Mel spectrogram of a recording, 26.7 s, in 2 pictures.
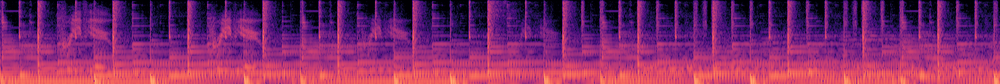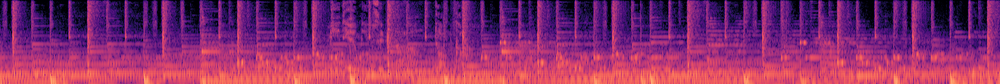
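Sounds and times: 
chill floating guitars: 0:00.0 - 0:26.6.

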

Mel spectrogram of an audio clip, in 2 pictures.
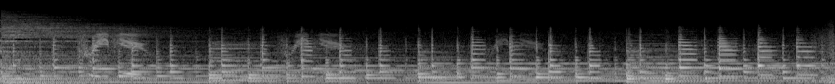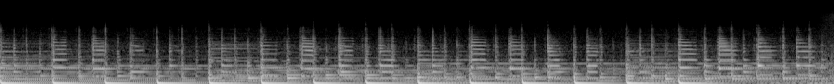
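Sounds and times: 
easy corporate music loop: 0:00.0 - 0:16.6.

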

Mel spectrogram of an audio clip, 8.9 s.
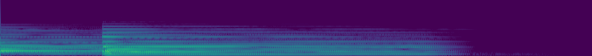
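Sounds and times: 
piano: 0:00.0 - 0:06.8.

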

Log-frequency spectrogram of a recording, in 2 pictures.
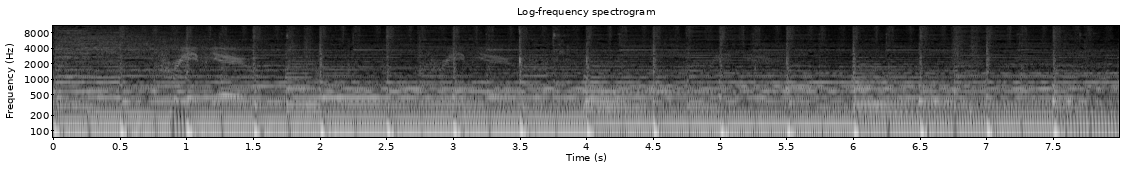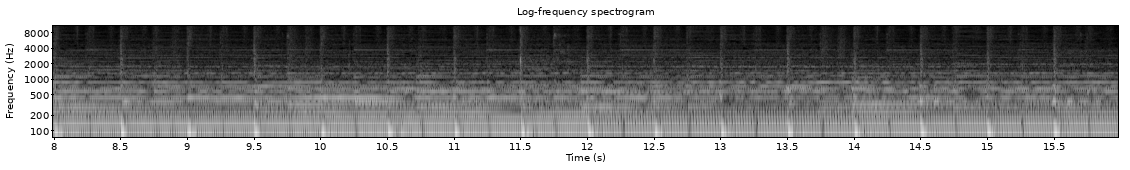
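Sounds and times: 
music loop: 0:00.0 - 0:15.9.

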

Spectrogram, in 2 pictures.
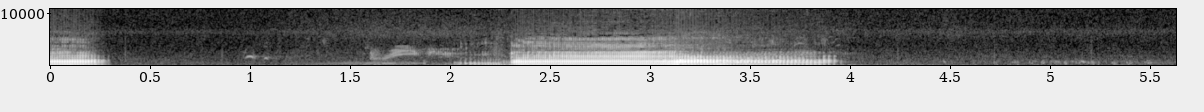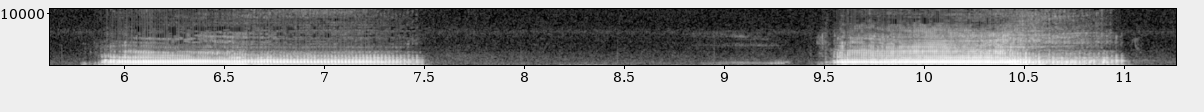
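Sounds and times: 
cow mooing: 0:02.0 - 0:04.0, 0:05.8 - 0:07.5, 0:09.5 - 0:11.0.

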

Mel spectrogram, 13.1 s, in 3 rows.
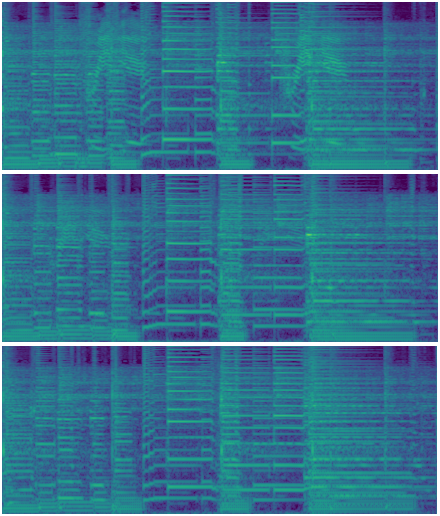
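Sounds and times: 
sexy groovy music loop: 0:00.0 - 0:13.0.

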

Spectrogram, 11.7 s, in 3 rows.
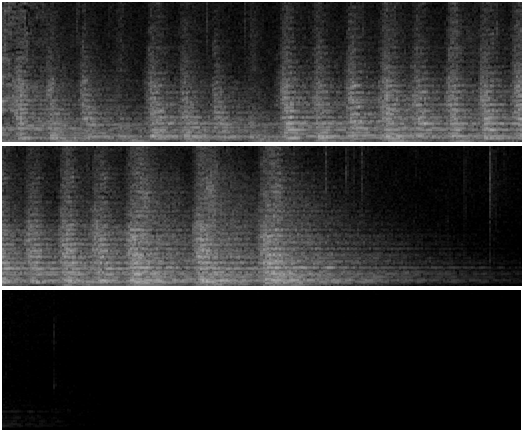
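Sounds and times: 
string dance music without percussion: 0:00.0 - 0:07.2.

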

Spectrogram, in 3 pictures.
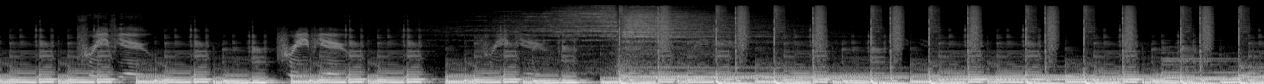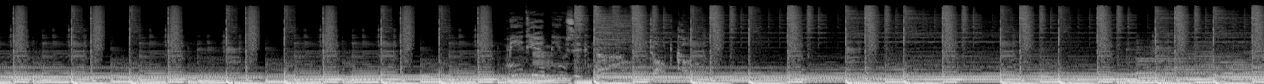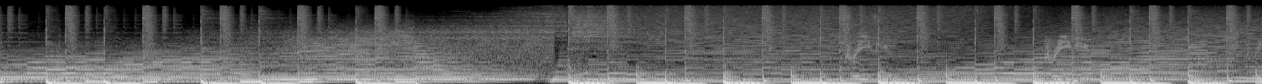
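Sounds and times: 
chilled funk music: 0:00.0 - 0:37.8.

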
